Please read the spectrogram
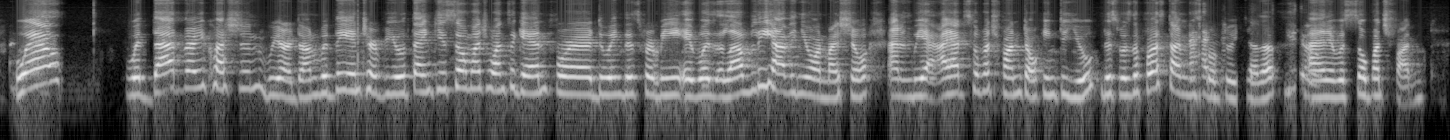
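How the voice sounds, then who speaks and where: This woman has a high voice and talks at a fairly quick pace with ordinary pitch variation. The background is quiet. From India. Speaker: bass player and talk show host; talk show host. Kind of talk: interview. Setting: video call. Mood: friendly, cheerful. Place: home room. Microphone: earbuds.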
